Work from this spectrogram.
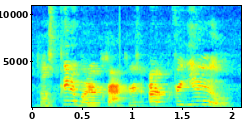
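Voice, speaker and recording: Lady doing a bossy bookish kid girl, loud and high, echoey room. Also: a little fast, background noise, lightly acted. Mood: urgent, shouting. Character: bossy, bookish young schoolgirl, loud and eager.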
